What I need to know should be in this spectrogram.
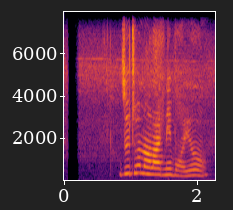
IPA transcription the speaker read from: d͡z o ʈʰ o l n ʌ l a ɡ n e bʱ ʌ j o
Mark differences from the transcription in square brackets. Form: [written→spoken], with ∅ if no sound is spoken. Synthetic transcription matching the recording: d͡z [o→u] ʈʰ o [l→∅] n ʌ l a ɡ n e bʱ ʌ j o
